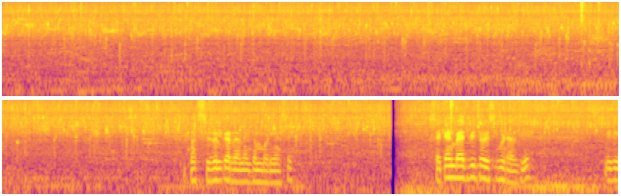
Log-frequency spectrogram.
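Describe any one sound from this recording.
Flames crackle under the pan.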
